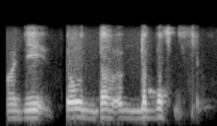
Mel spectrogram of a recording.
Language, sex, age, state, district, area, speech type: Punjabi, male, 18-30, Punjab, Mohali, rural, conversation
